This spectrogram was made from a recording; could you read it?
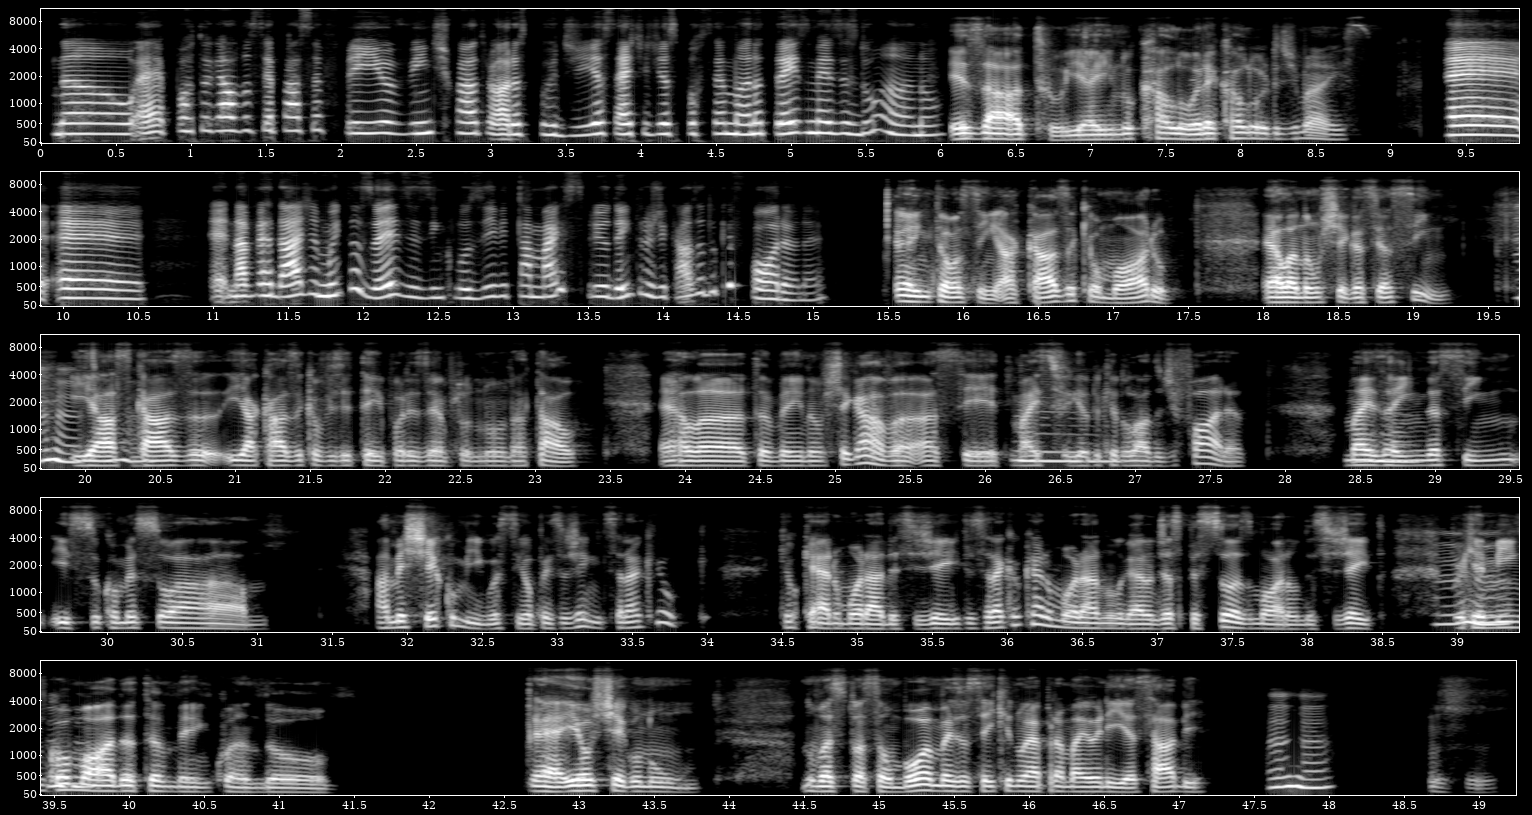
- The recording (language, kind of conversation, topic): Portuguese, podcast, O que faz uma casa parecer acolhedora para você?
- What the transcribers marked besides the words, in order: tapping; distorted speech; other background noise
